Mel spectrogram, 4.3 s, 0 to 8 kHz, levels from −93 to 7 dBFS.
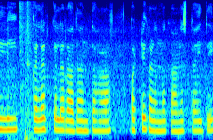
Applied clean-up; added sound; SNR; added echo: none; Slam; 19 dB; none.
